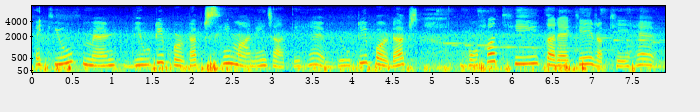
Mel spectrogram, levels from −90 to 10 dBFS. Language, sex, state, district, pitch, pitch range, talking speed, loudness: Hindi, female, Punjab, Fazilka, 205 Hz, 185-235 Hz, 115 wpm, -21 LUFS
